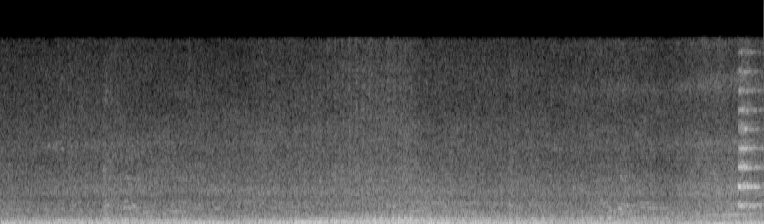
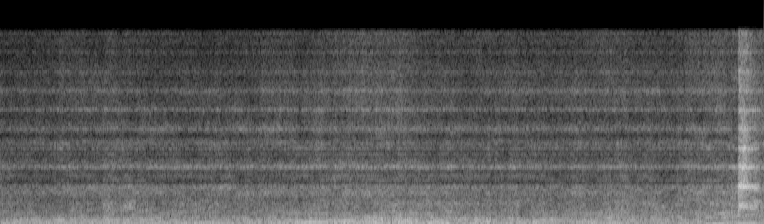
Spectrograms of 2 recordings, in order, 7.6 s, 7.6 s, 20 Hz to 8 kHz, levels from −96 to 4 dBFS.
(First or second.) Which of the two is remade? second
